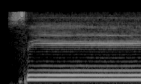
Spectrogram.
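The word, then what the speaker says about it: سين: আলিফ টেনে উচ্চারণ করবেন সিন সিন ডাইরেক্ট চীন যেন না বলেন চীন দেশ না ওই চীন দেশ হবে না সবাই জোরে জোরে একসাথে জোরে জোরে সে ওকে এবার দেখেন এই যে সিন অক্ষরটা না শব্দের শুরুতে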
